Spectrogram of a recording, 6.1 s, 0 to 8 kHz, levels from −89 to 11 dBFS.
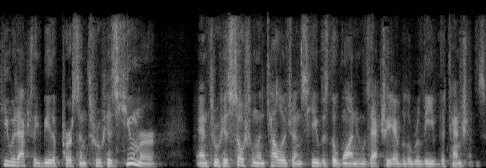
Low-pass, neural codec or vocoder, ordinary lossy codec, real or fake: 7.2 kHz; none; AAC, 32 kbps; real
